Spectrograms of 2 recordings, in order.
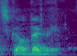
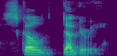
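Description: First: The middle g is a soft j sound. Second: The middle g is a hard g sound. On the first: "in Balmer, we said skullduggery" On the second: "The G is hard"

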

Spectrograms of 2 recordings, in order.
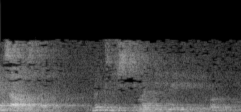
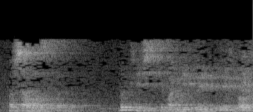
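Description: First: The request sounds pushy and emotionally pressing. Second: The request sounds calm and free of pressure. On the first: The speaker is forcing compliance. The speaker calls it wrong. "Я надавил на вас все" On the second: The speaker is not attached to whether it is done. The speaker calls it right. "Вот давайте сейчас я попробую"

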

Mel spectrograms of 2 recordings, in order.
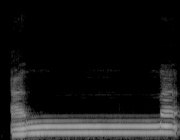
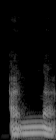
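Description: First: The nasal sound is held long and stressed. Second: The nasal sound is said quickly and short. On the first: The speaker calls it right. "ditekan dan ditahan dua harokat" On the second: The speaker calls it wrong. "tidak boleh dibaca seperti itu"

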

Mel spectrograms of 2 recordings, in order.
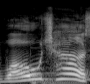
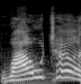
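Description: First: The first syllable has an o vowel. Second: The first syllable has an ao vowel. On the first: "สระโอ" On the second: "สระเอา"

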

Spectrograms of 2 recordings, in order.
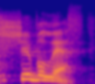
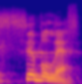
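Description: First: The word begins with an sh sound. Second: The word begins with a plain s sound. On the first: The speaker is not from Ephraim. The speaker calls it right. "Say Shibboleth" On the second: The speaker is from Ephraim. The speaker calls it wrong. "the guy would say Sibboleth"

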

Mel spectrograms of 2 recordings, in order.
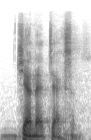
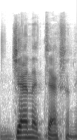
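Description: First: The stress in Janet is on the second syllable. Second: The stress in Janet is on the first syllable. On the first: The speaker calls it wrong. "In Hong Kong, many people say it as" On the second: The speaker calls it right. "it should be"

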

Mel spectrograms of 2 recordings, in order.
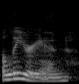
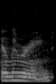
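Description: First: The word ends with a 'ree-an' sound. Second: The word ends with a 'rain' sound. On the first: The speaker calls it right. "now I realize it's Illyrian" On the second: The speaker calls it wrong. "not Illyrian"

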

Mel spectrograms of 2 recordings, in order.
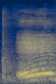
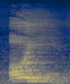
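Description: First: It is said as one steady vowel. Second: It glides from one vowel into another. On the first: This is the modern pronunciation. "현대국어 기준으로는 에라고 하면서 단모음이지만" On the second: This is the older pronunciation. "중세국어는 얘를 이중모음으로 발음했다"

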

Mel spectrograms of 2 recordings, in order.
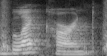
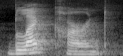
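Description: The two takes are said the same way.

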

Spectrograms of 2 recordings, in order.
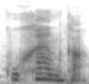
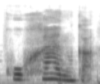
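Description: Both takes have the same delivery.

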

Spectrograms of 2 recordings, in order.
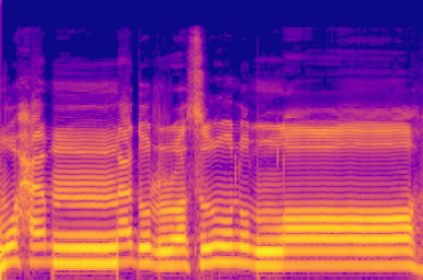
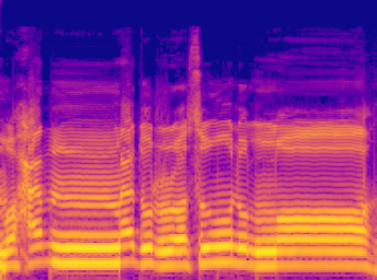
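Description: The two takes are said the same way.

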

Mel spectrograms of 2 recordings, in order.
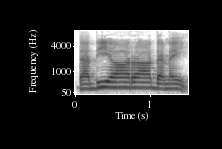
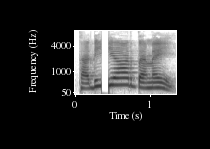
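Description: First: The word is said with every syllable. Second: The word is clipped, dropping a syllable. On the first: The speaker calls it right. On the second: The speaker calls it wrong.

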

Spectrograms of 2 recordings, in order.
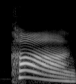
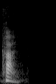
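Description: First: The syllable carries a full falling tone. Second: The syllable is light and toneless.

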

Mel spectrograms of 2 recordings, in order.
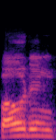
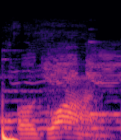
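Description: First: The name is said with an American pronunciation. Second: The name is said with a French pronunciation. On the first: This is how the local community says it. "that's not how we do it" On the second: This is the original pronunciation of the name. "it's actually pronounced Baudouin"

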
